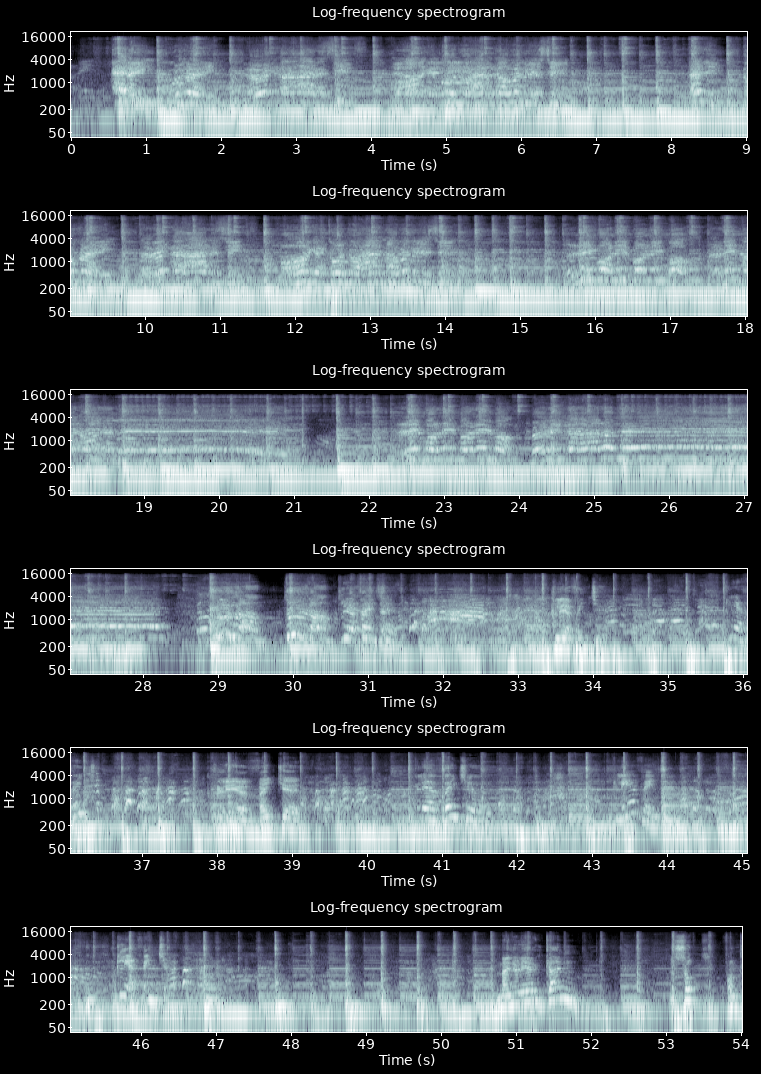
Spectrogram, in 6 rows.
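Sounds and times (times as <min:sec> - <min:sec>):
guitar accompaniment: 0:00.4 - 0:54.0
group of people singing: 0:00.5 - 0:07.0, 0:08.0 - 0:14.3, 0:15.5 - 0:21.3, 0:22.2 - 0:33.2.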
